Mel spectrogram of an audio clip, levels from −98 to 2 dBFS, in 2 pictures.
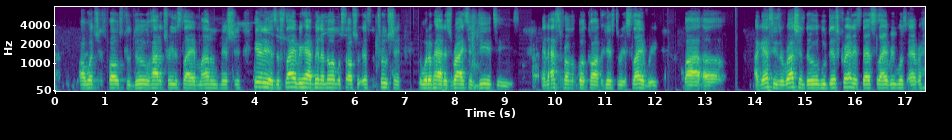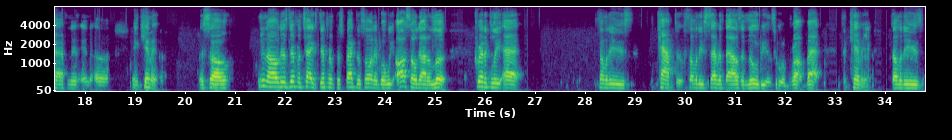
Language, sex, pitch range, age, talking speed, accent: English, male, 125-140 Hz, 20-39, 170 wpm, American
